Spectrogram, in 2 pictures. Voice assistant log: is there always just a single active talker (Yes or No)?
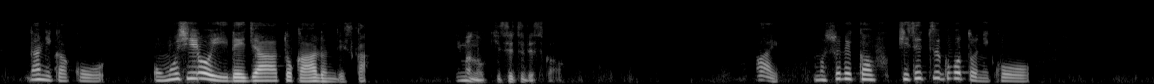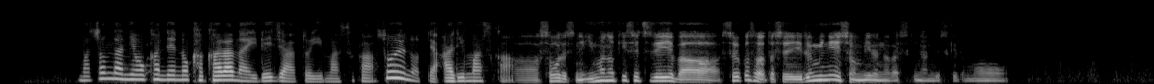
Yes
